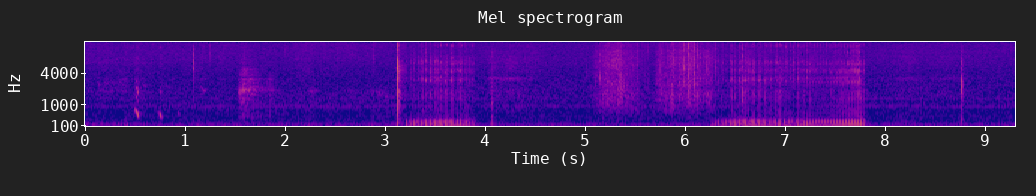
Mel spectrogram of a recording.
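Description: Two long, low rattling snores about three seconds apart over steady background noise, typical of snoring during sleep.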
